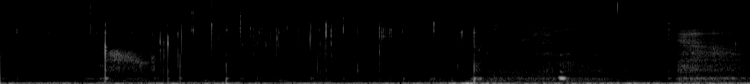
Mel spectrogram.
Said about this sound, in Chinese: 真的很好吃呢。我还想要这样吃，可以吗？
